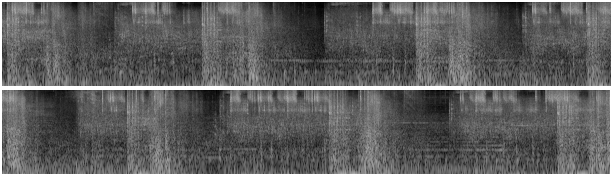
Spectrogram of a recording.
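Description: Repeated heavy cannon blasts in the Horizon Zero Dawn video game during a bridge battle with a bandit clan, loud booming impacts every few seconds amid dense, continuous battle noise.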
